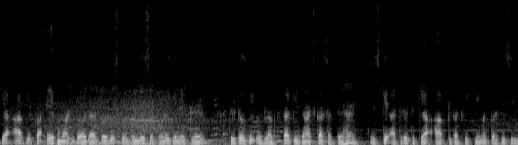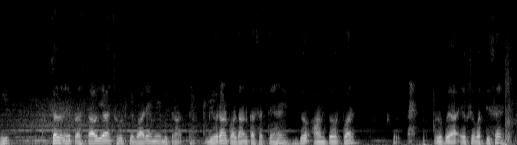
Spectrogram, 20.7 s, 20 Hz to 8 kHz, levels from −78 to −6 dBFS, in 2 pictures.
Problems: background sounds at intervals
